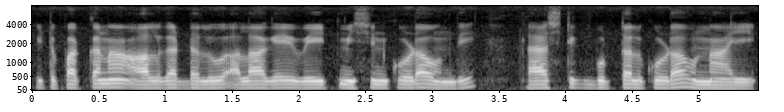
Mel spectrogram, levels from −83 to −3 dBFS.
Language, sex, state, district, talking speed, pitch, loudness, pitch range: Telugu, male, Telangana, Mahabubabad, 130 wpm, 120 Hz, -18 LUFS, 115-125 Hz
